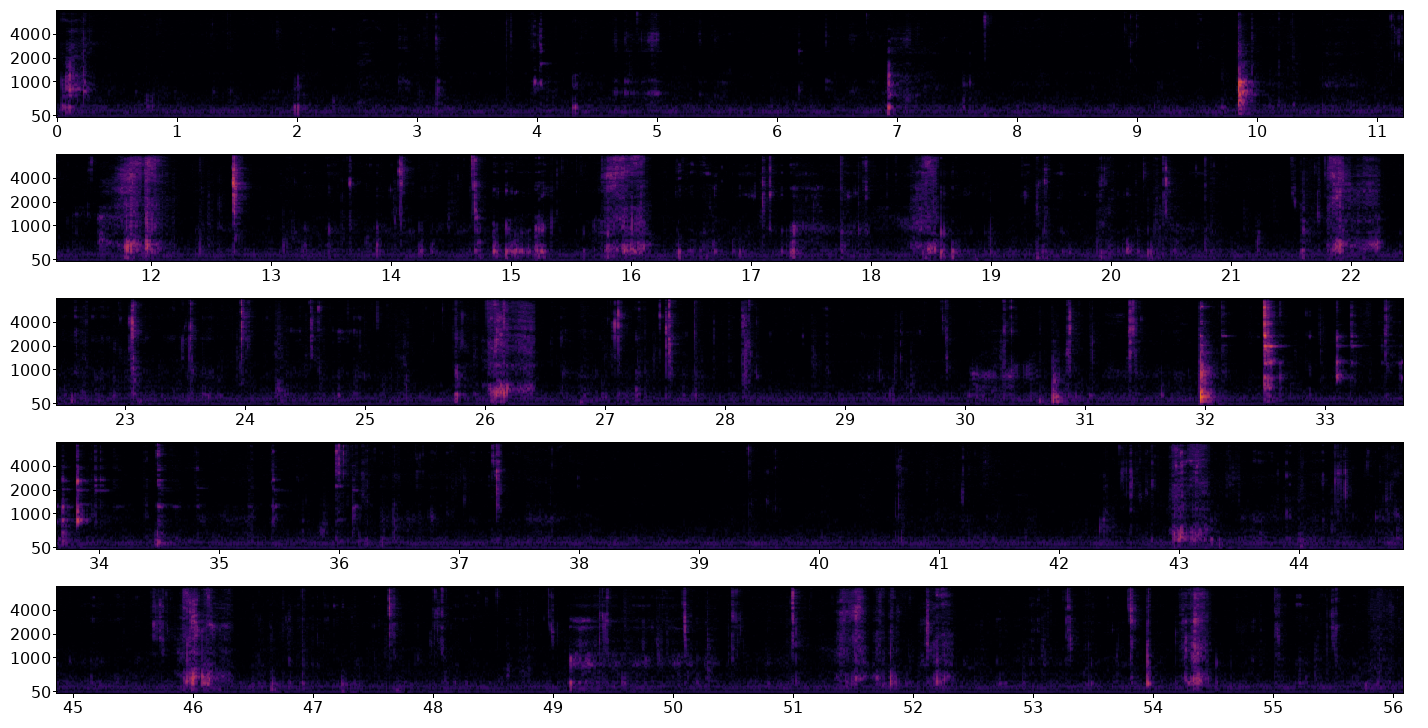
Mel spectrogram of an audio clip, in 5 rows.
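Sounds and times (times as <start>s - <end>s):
chewing and lip smacking: 42.3s - 55.7s.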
